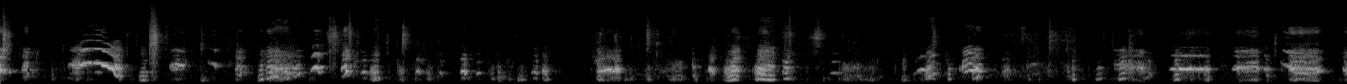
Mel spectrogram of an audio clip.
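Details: Several American Staffordshire Terrier puppies crying together, overlapping yelps, whines and short barks running almost continuously, with a few brief pauses in the chorus.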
